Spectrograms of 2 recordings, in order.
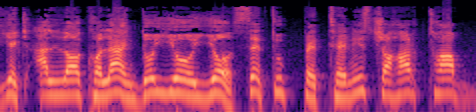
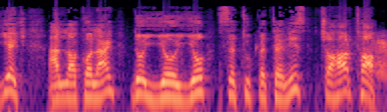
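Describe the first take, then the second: First: The list is read at a slow pace. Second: The list is read at a fast pace. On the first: "آروم میخونم" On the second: "خیلی تون میخونید"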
